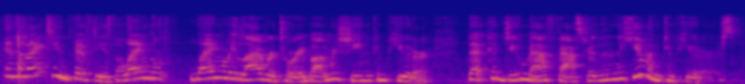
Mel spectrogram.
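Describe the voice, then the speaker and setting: A woman's voice: on the high side, animated, fairly quick, a little mellow, slight background noise. A woman teacher reading a children's nonfiction book aloud, explaining as she goes and stressing key phrases. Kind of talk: expressive read-aloud of a children's nonfiction book with brief asides.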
